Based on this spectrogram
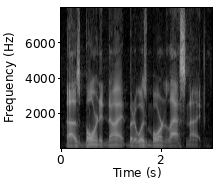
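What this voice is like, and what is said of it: Put-on Southern accent. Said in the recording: “He isn't Southern either. I don't know why he did that voice.”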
